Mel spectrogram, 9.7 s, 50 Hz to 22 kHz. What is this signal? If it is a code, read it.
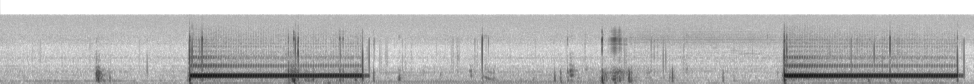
Ringback tone (North America), 440 + 480 Hz.
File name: MoreheadCityNCNoTest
